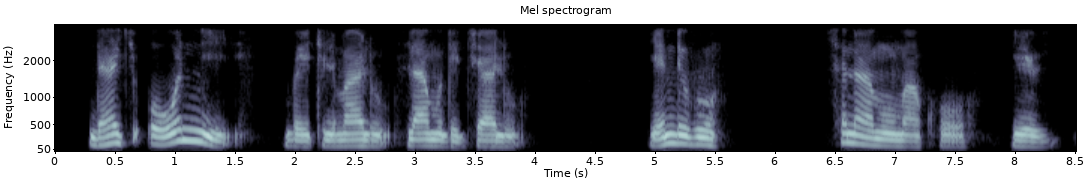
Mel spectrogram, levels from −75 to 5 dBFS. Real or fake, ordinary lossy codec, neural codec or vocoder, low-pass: fake; none; codec, 44.1 kHz, 7.8 kbps, Pupu-Codec; 3.6 kHz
